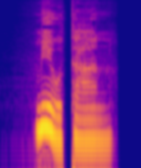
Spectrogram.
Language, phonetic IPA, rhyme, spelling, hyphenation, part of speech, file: Hungarian, [ˈmijutaːn], -aːn, miután, mi‧után, conjunction, Hu-miután.ogg
- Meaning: after, when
